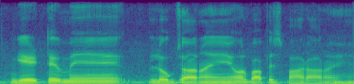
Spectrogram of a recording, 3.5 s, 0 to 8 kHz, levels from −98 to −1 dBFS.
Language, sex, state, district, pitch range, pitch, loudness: Hindi, male, Bihar, Saharsa, 105-120 Hz, 110 Hz, -16 LUFS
